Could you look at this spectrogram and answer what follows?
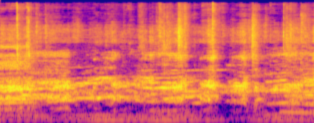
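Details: Thousands of egg-laying hens on a farm make a dense, unbroken chorus of overlapping clucks and squawks. A few calls rise briefly louder above the mass, over a steady low mechanical hum.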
